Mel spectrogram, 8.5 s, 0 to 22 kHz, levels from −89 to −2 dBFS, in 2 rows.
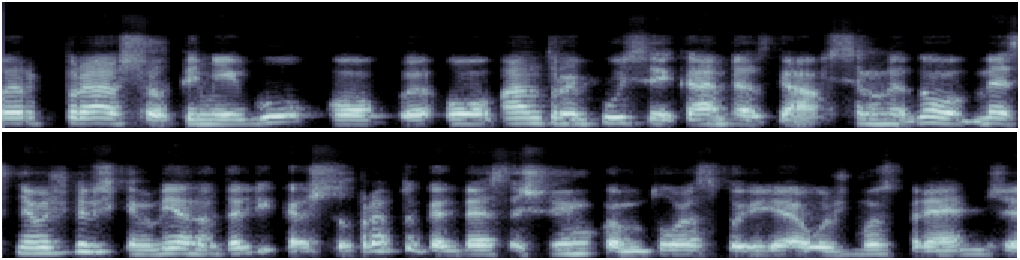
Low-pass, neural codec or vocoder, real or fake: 14.4 kHz; autoencoder, 48 kHz, 32 numbers a frame, DAC-VAE, trained on Japanese speech; fake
